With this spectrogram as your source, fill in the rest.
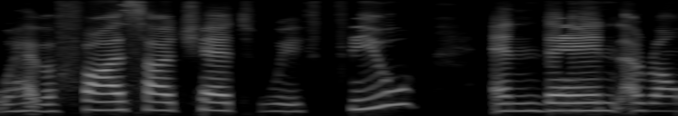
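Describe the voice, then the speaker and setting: Here a woman speaks at a medium pitch. Her pitch variation is ordinary. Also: dry, close sound with no echo. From Brazil. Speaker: community host and executive coach. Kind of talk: online meeting introduction. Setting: video call. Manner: hesitant, many fillers.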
